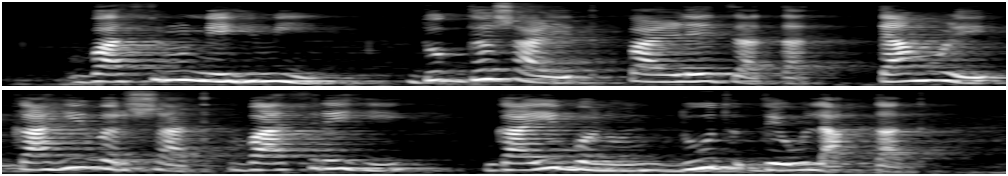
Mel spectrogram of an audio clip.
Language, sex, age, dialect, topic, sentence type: Marathi, female, 18-24, Standard Marathi, agriculture, statement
